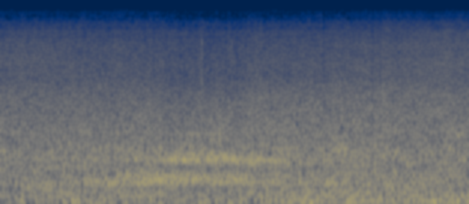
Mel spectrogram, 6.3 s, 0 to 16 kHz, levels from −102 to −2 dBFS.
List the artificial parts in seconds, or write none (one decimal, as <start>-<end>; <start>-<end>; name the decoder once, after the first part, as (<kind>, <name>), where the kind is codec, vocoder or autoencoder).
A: 4.7-6.3 (codec, SNAC)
